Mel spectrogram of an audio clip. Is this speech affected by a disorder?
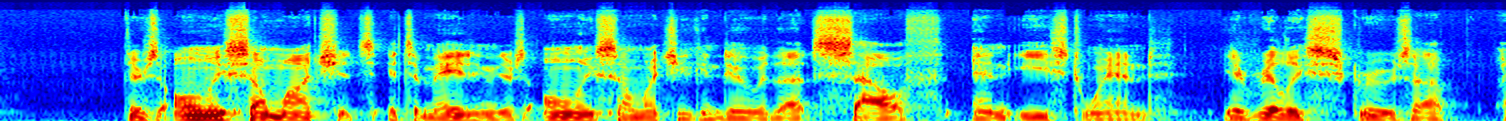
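No.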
